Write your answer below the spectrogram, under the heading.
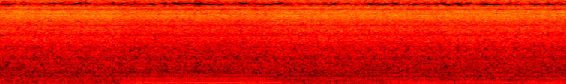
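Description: A steady rushing noise with a low hum beneath it that grows stronger about a second in: a film sound effect of flight, a superhero soaring up through the atmosphere.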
